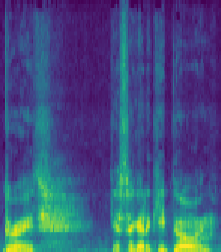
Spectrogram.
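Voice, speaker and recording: A man voicing a calm, matter-of-fact wanderer carrying orders. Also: fairly low pitch, a little slow, slight background noise. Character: steady male wanderer, calm, dry. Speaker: messenger, player character. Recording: cutscene with faint score music.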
